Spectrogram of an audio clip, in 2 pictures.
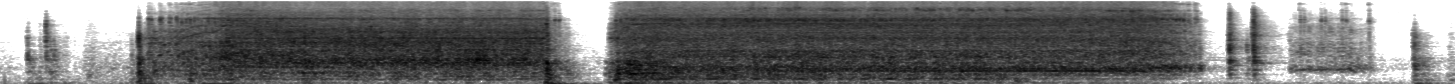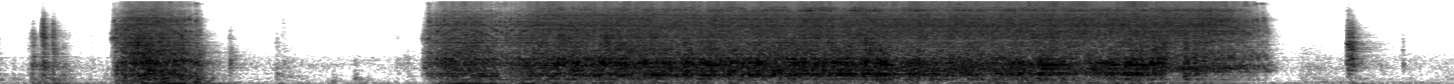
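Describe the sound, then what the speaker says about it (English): A DeWalt power tool whirs loudly in long sustained runs while it backs bolts out of a Jeep fender, with short taps and clunks in the pauses between runs. "I think we're gonna break them and then use our DeWalt."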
